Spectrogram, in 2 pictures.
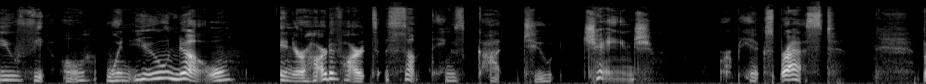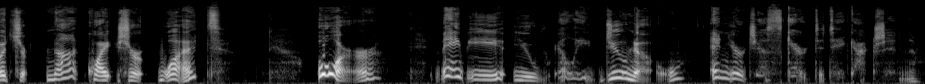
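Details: Adult woman with diagnosed spasmodic dysphonia, onset when her voice started to go and words barely came out while speaking at an event; she links it to stress and says it is still audible as she works through it.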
